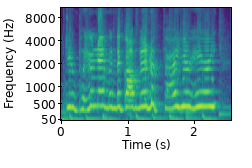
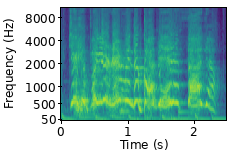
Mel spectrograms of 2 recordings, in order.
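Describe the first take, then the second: First: The question is asked calmly. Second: The question is asked angrily and forcefully.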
